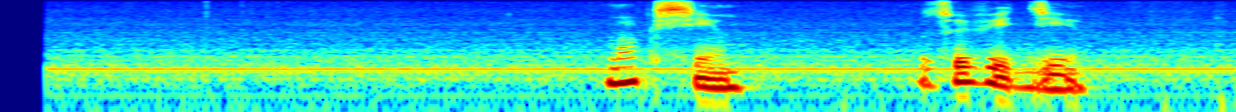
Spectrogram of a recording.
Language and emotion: Russian, neutral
